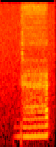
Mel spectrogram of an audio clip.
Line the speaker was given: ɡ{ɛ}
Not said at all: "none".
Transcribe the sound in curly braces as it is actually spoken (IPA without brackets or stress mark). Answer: ɛ̤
